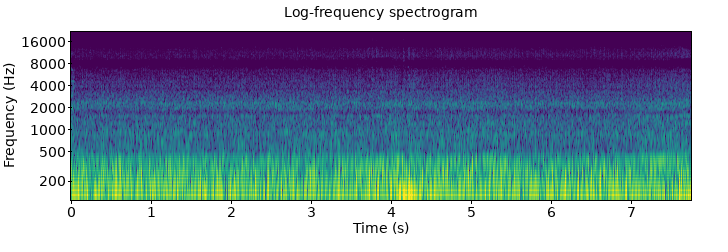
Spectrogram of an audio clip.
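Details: 2024 FF Industrial FF13 mini excavator, Briggs & Stratton petrol engine: steady, even low drone holding its speed with no knocks or misses; normal, healthy running.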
